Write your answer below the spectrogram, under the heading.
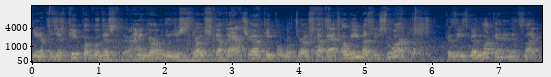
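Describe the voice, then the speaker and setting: Over noticeable background noise and audible room echo, a man speaks fairly quickly in a high pitch with lively intonation. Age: 60s. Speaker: comedian. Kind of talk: stand-up; casual chat. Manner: halting.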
